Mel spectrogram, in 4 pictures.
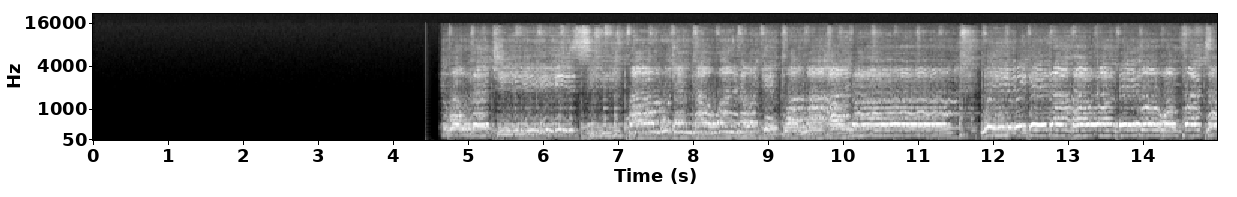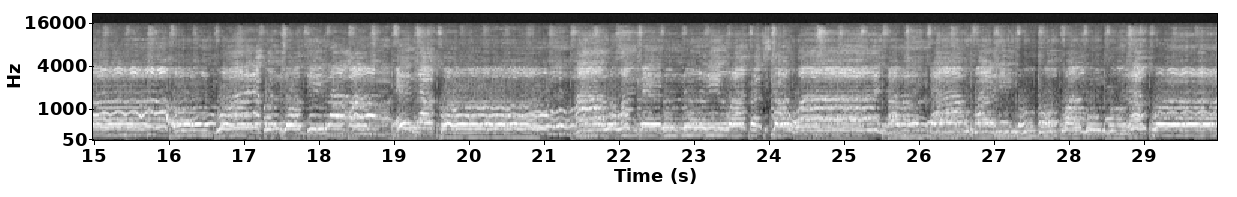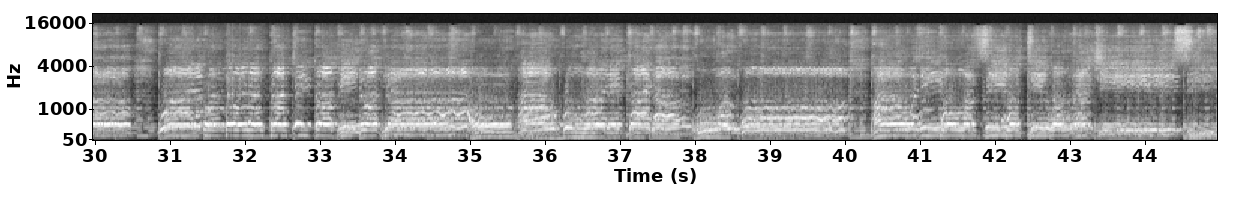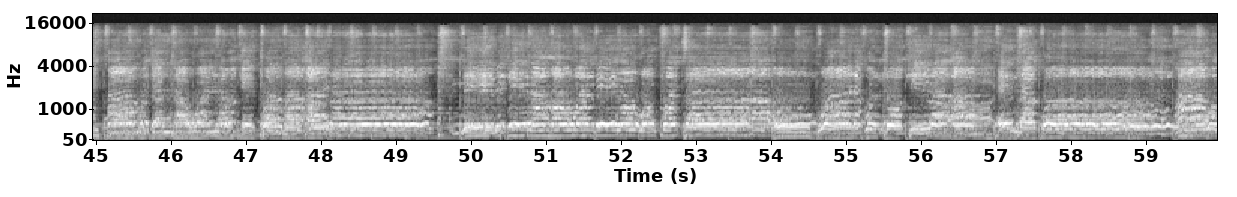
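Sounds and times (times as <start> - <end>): mixed choir singing in harmony: 4.6 - 59.9.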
